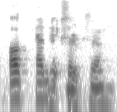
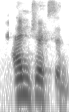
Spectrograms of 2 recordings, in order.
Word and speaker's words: Henriksen: How do you pronounce his last name? Henriksen. Hendrickson, that's him.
